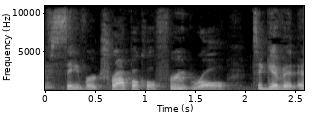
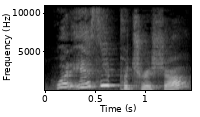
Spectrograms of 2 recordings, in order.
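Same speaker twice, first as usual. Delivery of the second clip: high, loud startled call; sudden high cry of fright; 11 semitones higher, 4 dB louder than usual. A narrator's reading. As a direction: cry out the question in alarm. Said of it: "Harriet cried".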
